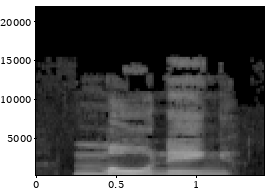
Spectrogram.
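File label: "morning", British English; PictureDictionary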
